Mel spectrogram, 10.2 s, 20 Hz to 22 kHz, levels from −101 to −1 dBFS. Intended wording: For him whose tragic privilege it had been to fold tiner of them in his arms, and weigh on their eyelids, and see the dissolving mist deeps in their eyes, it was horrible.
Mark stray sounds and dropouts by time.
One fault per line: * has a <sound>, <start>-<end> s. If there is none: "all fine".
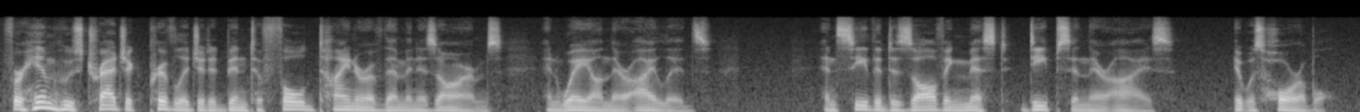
all fine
